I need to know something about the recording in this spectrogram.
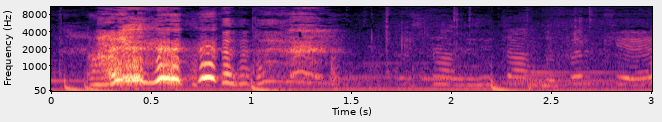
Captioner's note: laughter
